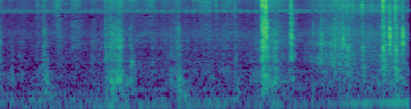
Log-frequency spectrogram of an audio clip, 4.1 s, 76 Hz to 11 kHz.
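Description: Scattered light plastic clicks and knocks as an E36 BMW radiator is worked free of its mounts and lifted out of the engine bay by hand, with one sharper knock nearly three seconds in.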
